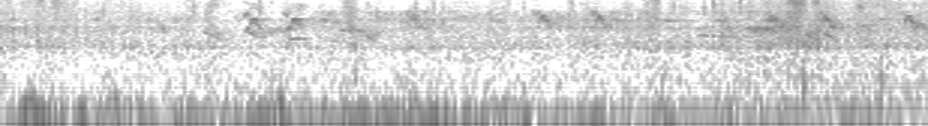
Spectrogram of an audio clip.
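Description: Small birds chirping in short, quick calls over a steady low rumble, with soft footsteps.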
